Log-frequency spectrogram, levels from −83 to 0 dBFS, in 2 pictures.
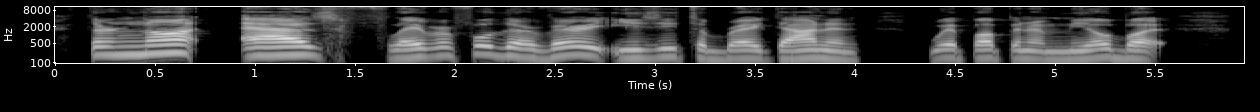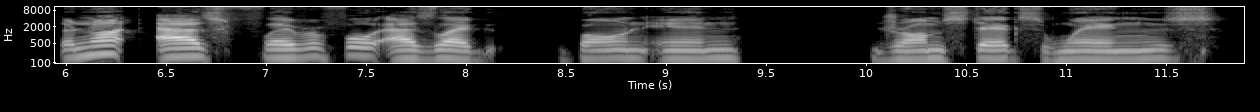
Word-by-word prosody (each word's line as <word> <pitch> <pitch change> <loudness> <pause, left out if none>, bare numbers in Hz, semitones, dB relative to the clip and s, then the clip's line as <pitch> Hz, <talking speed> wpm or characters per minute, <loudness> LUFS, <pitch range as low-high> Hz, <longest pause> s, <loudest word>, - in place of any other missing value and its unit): They're 190 +1 -1
not 210 +4 +5 0.2
as 185 0 +7 0.2
flavorful, 170 +6 -3
they're 165 -4 -2
very 175 +4 0
easy 145 +3 -6
to - - -8
break 140 +1 -3
down 140 +1 +3
and 120 -3 -7 0.3
whip 150 -1 -5
up 145 0 -1
in 140 -1 -6
a 130 - -4
meal, 130 +5 -5
but 140 -2 -2 0.4
they're 150 - -6
not 205 +5 +4 0.2
as 165 0 +7
flavorful 165 +4 -5
as, 140 -2 +1
like, 140 -3 +1 0.5
bone-in 140 0 -6 0.7
drumsticks, 135 +2 -2
wings. 135 +2 -5
145 Hz, 130 wpm, -25 LUFS, 135-170 Hz, 0.7 s, as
